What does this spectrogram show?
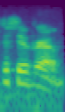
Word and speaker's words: di Suvero: The Italian pronunciation is di Suvero.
